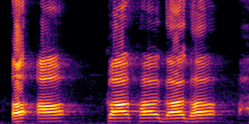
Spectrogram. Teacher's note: इनका सबका उच्चारण कहां से होता है, गले से होता है, कंठ से होता है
